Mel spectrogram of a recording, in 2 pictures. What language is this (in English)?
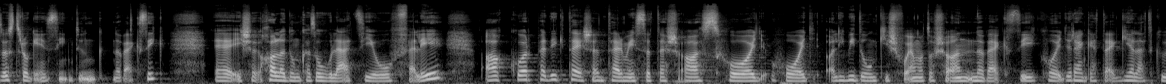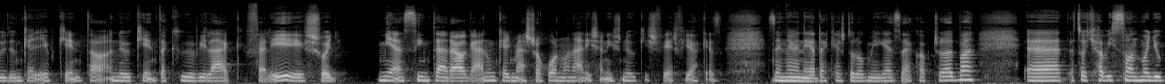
Hungarian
